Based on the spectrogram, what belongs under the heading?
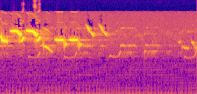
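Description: A yellow-breasted bunting sings a loud phrase of clear, slurred whistles lasting about a second and a half, then trails off into softer, scattered high notes.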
